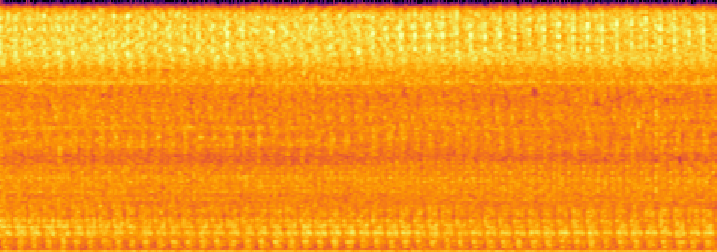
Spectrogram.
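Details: Drift car in the pits at the track after replacing ignition coils following a coil wiring failure: steady, even idle with a deep low rumble and no misses or knocks; engine running smoothly.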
